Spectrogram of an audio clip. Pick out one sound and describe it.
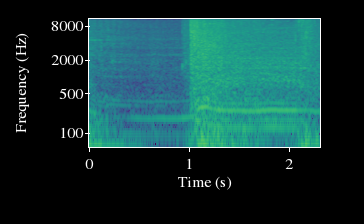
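A car crashes with a loud smash of metal and glass.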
